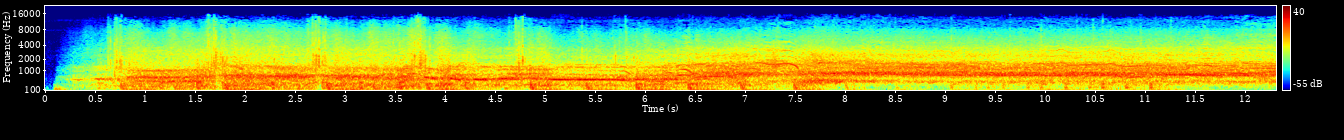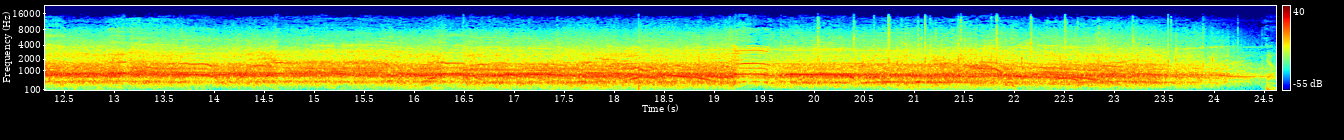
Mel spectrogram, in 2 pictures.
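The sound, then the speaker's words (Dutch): A large crowd of football supporters in a stadium chants and cheers loudly, with rhythmic thumping beats like stamping or drumming in the first few seconds, then a sustained roar of massed voices. “Het is de massaliteit, maar ook de individu.”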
